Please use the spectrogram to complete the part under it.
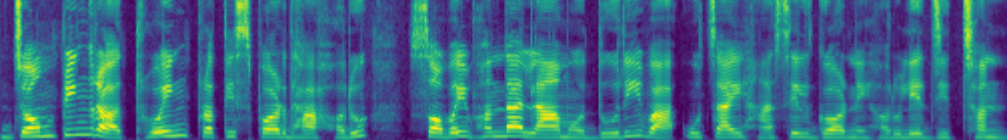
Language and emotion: Nepali, neutral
